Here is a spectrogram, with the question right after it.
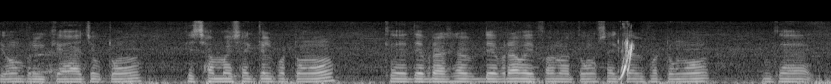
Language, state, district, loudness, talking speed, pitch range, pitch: Kokborok, Tripura, West Tripura, -21 LUFS, 135 wpm, 125-130 Hz, 130 Hz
